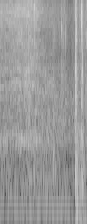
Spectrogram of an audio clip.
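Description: A bus's emergency door swings shut during a hydraulic pretrip inspection, ending in a sharp latching clunk after a steady background hum of the idling engine.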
